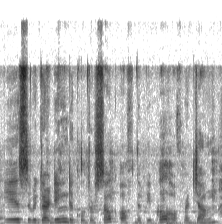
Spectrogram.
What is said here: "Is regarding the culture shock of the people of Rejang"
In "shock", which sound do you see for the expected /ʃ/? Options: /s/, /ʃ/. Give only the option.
/s/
